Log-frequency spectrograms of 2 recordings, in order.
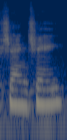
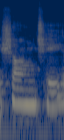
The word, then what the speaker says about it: Shang-Chi: today to bring you my spoiler-free review of shang chi uh or i should really say shang qi i need to now pronounce it correctly now that i know um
